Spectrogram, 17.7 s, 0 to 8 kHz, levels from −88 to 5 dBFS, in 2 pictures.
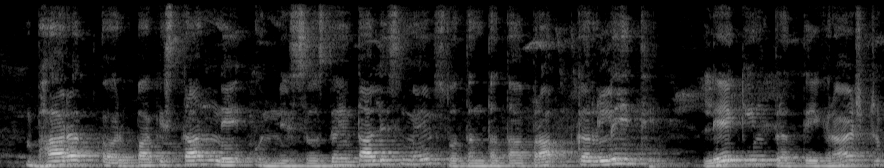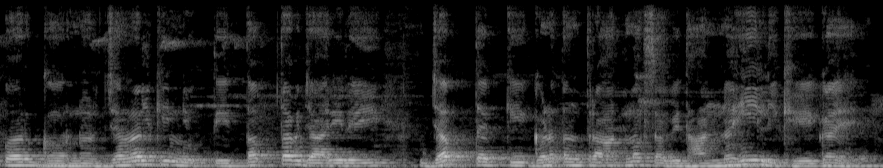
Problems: constant background noise, echo, low volume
